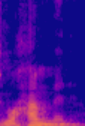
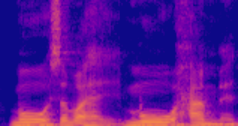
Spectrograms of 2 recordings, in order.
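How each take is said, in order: First: The vowels are kept at normal length. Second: A vowel is stretched out with added length. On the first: The speaker calls it right. "My name is Muhammad" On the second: The speaker calls it wrong. "like this. So there's no med here on the meme. So to put a med there is not proper"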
